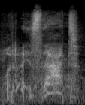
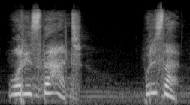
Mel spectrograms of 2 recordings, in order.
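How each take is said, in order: First: High, drawn-out, soft disbelief; hushed alarm. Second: High, loud, startled cry; loud alarm. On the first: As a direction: breathe it out high and slowly in shock. First sight of strange creature. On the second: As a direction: cry it out in shocked disbelief. Alarm at strange creature grows. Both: Real, not acted.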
